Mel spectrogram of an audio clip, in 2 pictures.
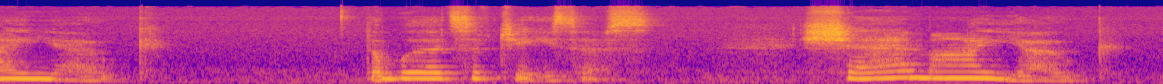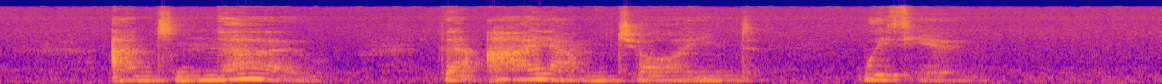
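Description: An older woman speaks calmly and clearly, close to a microphone.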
